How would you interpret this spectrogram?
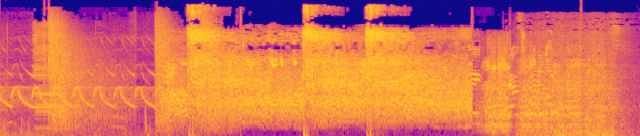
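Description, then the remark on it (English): Several sharp gunshots crack out at irregular intervals, fired into the air by a masked man holding two guns at a church front door, over loud, chaotic crowd noise and shouting, with a brief wailing, siren-like tone at the start. “A man standing by the church front door, holding two guns and wearing a hat and a mask, was shooting into the air.”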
